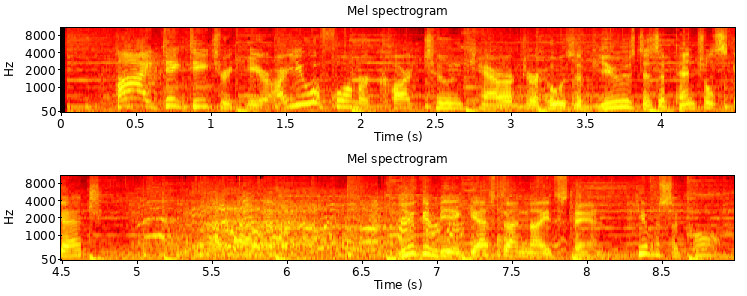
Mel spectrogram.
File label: Cartoon Character; NightStand; Upcomming Shows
